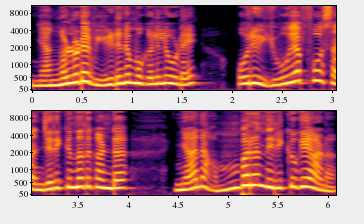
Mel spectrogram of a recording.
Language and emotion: Malayalam, surprised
